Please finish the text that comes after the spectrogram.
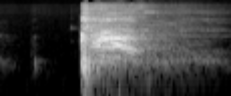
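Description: A single close, loud cough from someone with a dry throat, one sharp burst that trails off over about a second.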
